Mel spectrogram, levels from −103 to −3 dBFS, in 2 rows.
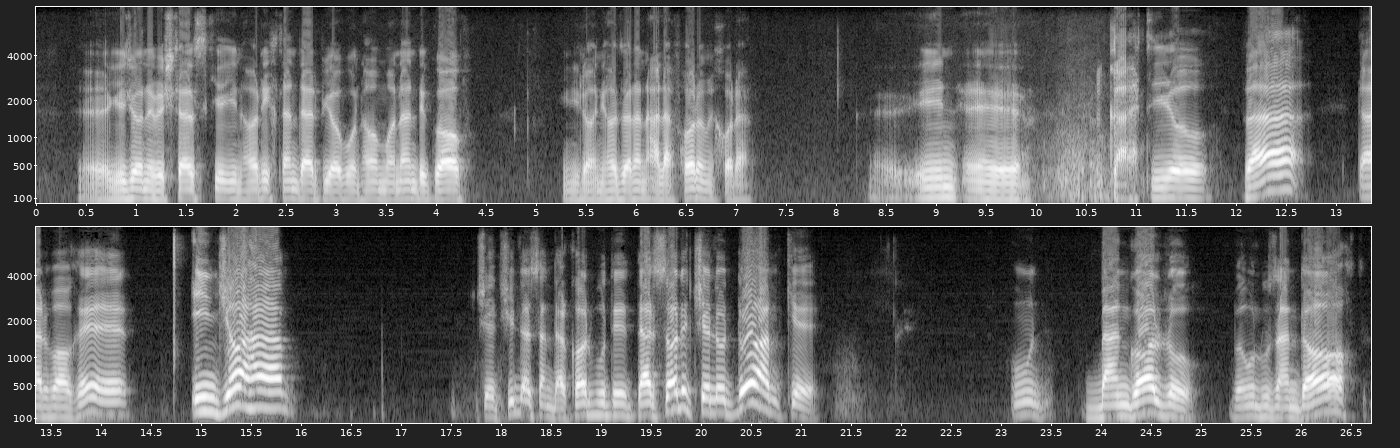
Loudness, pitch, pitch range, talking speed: -12 LUFS, 105 Hz, 95-135 Hz, 100 wpm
